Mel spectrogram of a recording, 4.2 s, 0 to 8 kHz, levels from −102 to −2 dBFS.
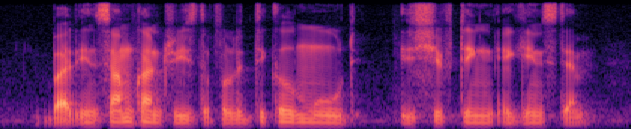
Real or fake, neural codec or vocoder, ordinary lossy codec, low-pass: real; none; none; 7.2 kHz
